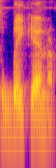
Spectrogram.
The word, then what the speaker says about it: Lakin: So yes, my name is Lakin, pronounced like bacon.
